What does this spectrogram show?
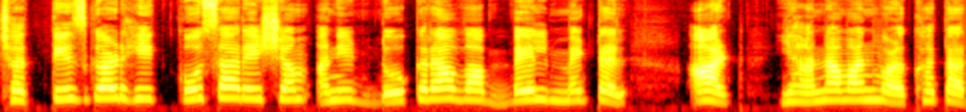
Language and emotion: Goan Konkani, neutral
